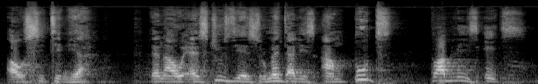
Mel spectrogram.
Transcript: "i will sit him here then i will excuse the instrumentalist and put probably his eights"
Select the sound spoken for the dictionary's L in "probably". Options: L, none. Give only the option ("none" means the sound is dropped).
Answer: L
